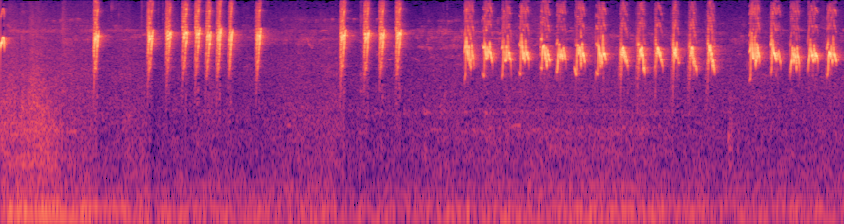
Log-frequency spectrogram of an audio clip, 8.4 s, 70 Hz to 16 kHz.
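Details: Sunbird, a singing prolifically with rich varied song used as a lure to train young sunbirds, recorded on an Oppo A37f phone: scattered high sharp chips, then a long rapid series of bright, evenly spaced high notes.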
